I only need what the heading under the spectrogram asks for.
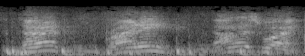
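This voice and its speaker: An actor playing a factual police investigator giving a report in a 1940s radio drama. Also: male voice, high voice, expressive, moderate pace, heavy background noise. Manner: clipped, factual. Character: matter-of-fact male police investigator reporting in. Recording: muffled 1940s radio recording.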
